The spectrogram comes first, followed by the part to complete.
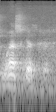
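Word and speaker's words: waistcoat: referred to as unless a compound word always pronounced and weskit and then my breeches these all taken together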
